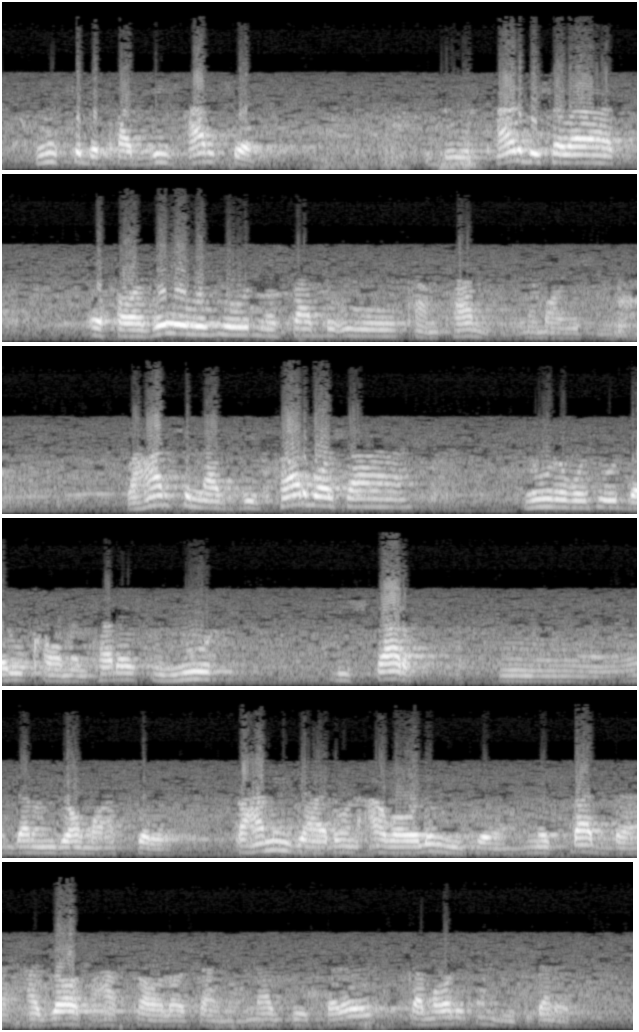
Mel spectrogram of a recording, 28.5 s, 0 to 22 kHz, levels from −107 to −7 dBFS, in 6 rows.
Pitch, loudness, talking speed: 160 Hz, -18 LUFS, 110 wpm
